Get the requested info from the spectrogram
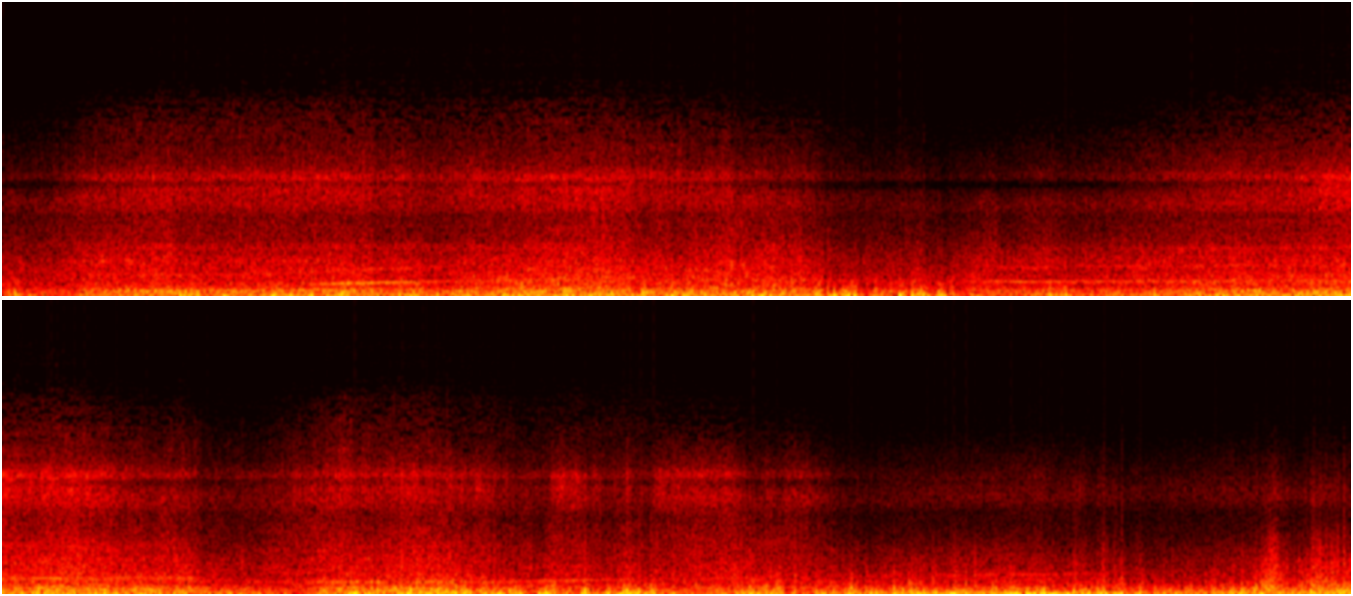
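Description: Racing kart engine heard onboard at speed, its pitch rising and falling repeatedly as the driver accelerates out of corners and lifts for the next.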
